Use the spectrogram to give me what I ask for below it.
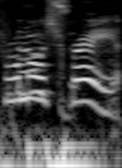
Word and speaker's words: fromage frais: How do you pronounce that? Frais. It's fromage frais.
